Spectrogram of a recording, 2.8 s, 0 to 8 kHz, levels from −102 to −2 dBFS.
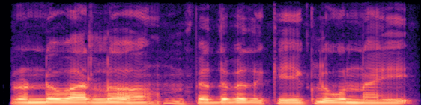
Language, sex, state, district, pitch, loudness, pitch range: Telugu, male, Telangana, Hyderabad, 115 Hz, -14 LUFS, 110-125 Hz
